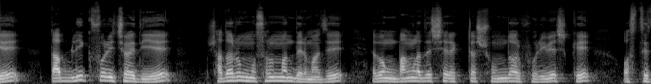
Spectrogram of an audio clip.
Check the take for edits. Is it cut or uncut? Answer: uncut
